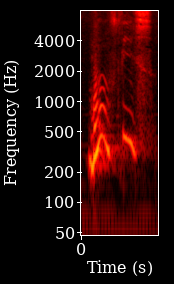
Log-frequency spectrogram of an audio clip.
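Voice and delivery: exasperated father, high and loud; emphatic loud repeat. Acted. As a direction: spell it out loudly for deaf ears. Father repeats for deaf priest.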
